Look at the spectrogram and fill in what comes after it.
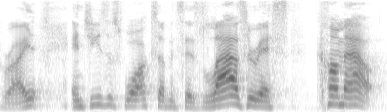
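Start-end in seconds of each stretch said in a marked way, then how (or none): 2.0-3.8 loud, commanding summons; calling out. Acted. Jesus calls dead Lazarus from the tomb, commanding. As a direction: call it out with authority.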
